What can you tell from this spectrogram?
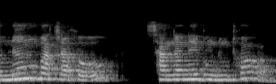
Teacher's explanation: So in this case, of course, we need also a rising intonation, without which this is not going to be a tag question. So both rising intonation and combination of Tha gives us a sense of tag question here · so you will rise your pitch, and that way you're suggesting it's a question and it's a tag question. Okay, so this Tha then somehow gets associated with this tag question.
